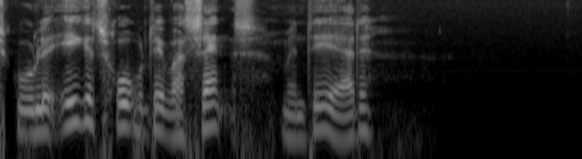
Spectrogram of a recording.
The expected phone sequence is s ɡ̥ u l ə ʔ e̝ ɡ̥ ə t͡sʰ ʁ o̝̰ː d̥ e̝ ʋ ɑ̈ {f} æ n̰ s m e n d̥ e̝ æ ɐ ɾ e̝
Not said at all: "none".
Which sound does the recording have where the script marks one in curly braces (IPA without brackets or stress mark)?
s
